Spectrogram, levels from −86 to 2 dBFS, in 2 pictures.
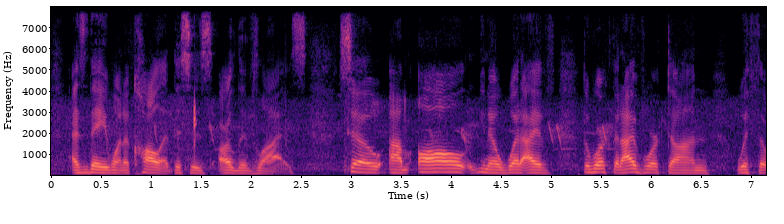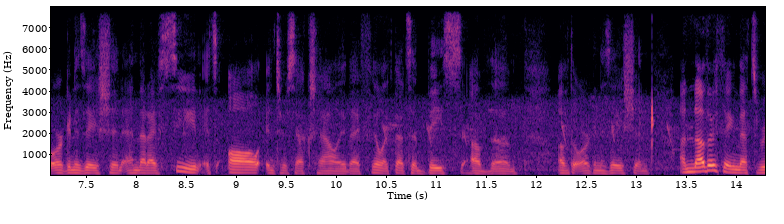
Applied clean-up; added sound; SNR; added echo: none; Bird vocalization, bird call, bird song; 19 dB; none.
